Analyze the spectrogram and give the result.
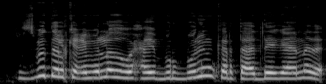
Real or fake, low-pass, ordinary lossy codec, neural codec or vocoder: fake; 19.8 kHz; none; vocoder, 48 kHz, 128 mel bands, Vocos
